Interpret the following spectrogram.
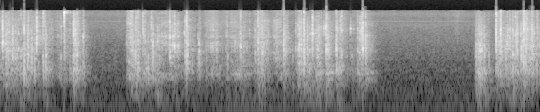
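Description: Rummaging through a stash of makeup: lipstick cases and other small hard items clicking and clattering against each other. The clatter comes in three bursts, with a short pause about three seconds in.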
